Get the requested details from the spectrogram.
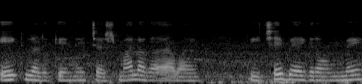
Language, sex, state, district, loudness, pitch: Hindi, female, Bihar, Gopalganj, -31 LUFS, 190 Hz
